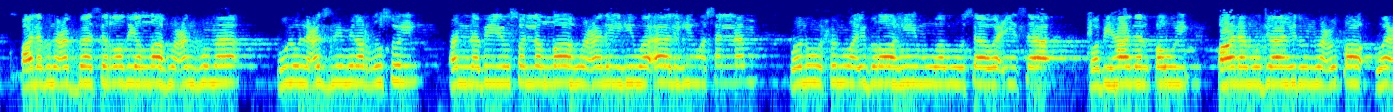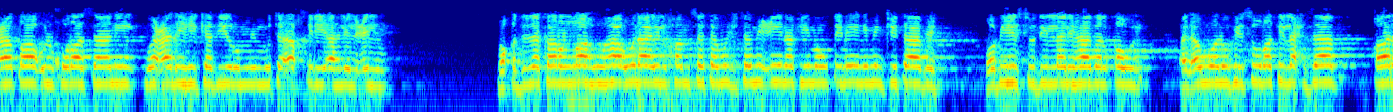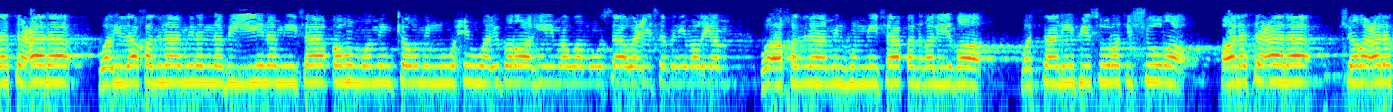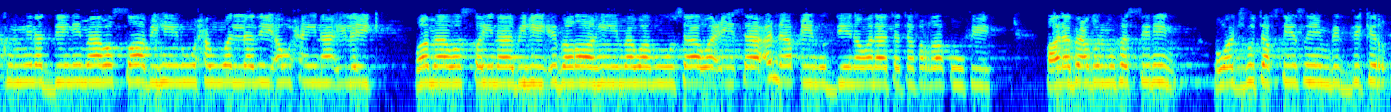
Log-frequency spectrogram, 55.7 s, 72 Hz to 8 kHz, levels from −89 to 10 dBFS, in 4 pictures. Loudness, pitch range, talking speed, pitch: -20 LUFS, 240-255 Hz, 110 wpm, 245 Hz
